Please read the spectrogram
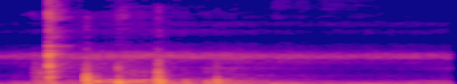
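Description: A few light clicks and knocks as wooden tobacco pipes are handled and one is lifted off a shelf, bunched in the first second or so.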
